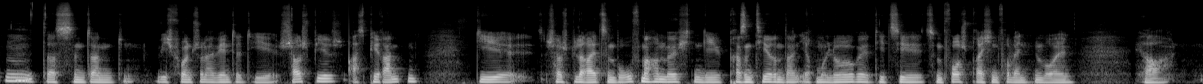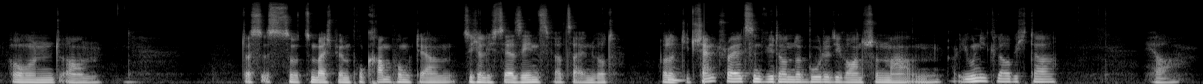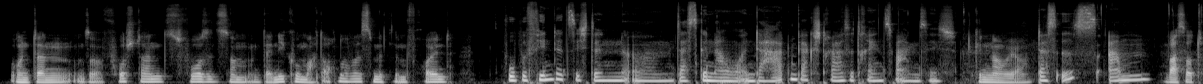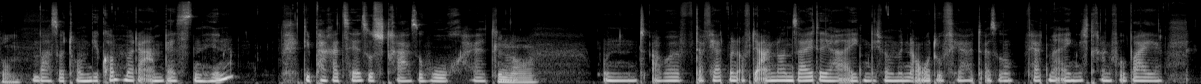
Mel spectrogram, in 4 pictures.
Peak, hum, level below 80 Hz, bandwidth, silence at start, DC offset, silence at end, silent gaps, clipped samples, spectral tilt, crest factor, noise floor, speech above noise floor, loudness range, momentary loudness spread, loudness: -2 dBFS; none; -46 dBFS; 19.5 kHz; 0.05 s; under 0.1%; 0.15 s; none; under 0.1%; -6 dB/octave; 18 dB; -57 dBFS; 37 dB; 4 LU; 8 LU; -21 LUFS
